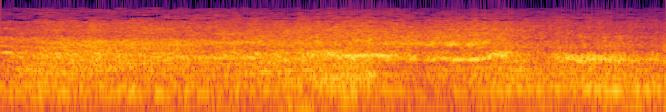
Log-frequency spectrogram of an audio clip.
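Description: A car skids along the road, tires squealing in wavering, rising and falling tones over a steady engine roar, loud throughout.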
